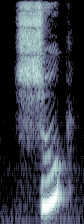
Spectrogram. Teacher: यहां पर तालव्य श का उच्चारण हो रहा है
